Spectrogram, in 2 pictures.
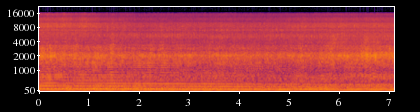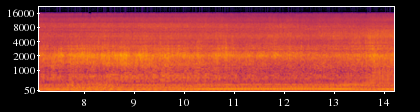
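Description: Cessna 206 amphibian's six-cylinder piston engine and propeller running steadily at taxi power as the floatplane rolls and turns on the ground; the engine grows a little louder in the second half.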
